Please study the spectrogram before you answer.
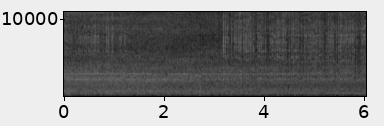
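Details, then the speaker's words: Rubbing noise from a filament run-out/jam detector under test: a light, uneven high-pitched ticking and scraping, about four per second; owner suspects its grooved skateboard-type bearing idler wheel is rubbing the plastic housing, next iteration changed to stop it. "And that's what's making the noise. Well, I think it's because like a skateboard bearing type thing with a groove in the outside. It's rubbing against the plastic here."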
